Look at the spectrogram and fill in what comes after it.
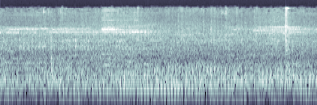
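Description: Mumbai suburban local electric train running along the track, a steady low rumble. A single sharp click near the end.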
